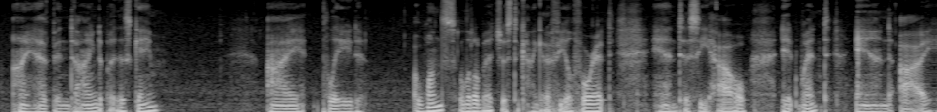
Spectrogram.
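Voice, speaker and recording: In a very clean recording with a silent background, a soft-spoken man with a very deep, low pitch talks very slowly in a monotone, flat and somewhat breathy voice, leaving long, frequent pauses. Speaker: ASMR gaming video creator. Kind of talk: casual gaming commentary, soft-spoken ASMR. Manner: soft-spoken, rambling.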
